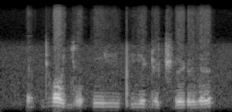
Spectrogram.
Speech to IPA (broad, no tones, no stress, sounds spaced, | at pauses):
ɛ̤ p ɖʱ ɔ ɟ o | ɲ iː pʼ iː ɖ ɘ t͡ʃʼ ɨ ɽ ɨ l ɘ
